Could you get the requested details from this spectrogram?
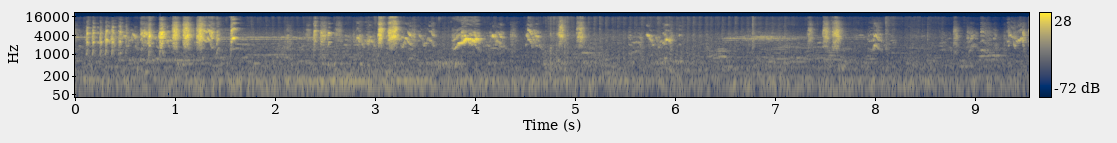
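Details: A bird-house colony of budgerigars keeps up busy overlapping chirps, squawks and short whistled notes, loud at first, then thinning to intermittent calls.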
